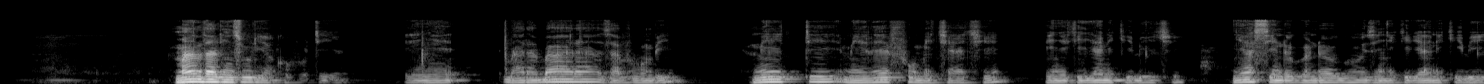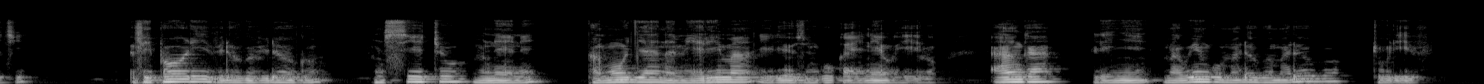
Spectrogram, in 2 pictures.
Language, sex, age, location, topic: Swahili, male, 25-35, Dar es Salaam, agriculture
